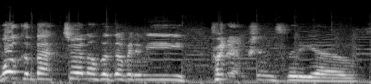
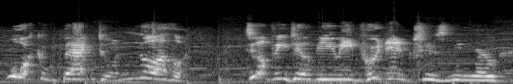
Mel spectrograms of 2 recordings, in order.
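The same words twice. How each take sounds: First: It is said in the speaker's ordinary accent. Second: It is said in a put-on Australian accent.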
